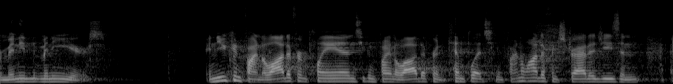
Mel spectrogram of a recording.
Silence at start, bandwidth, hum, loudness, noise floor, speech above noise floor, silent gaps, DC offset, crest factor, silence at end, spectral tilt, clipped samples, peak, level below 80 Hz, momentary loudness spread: 0 s; 16 kHz; none; -35 LUFS; -70 dBFS; 34 dB; none; under 0.1%; 22 dB; 0 s; -5.5 dB/octave; under 0.1%; -16 dBFS; -84 dBFS; 11 LU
